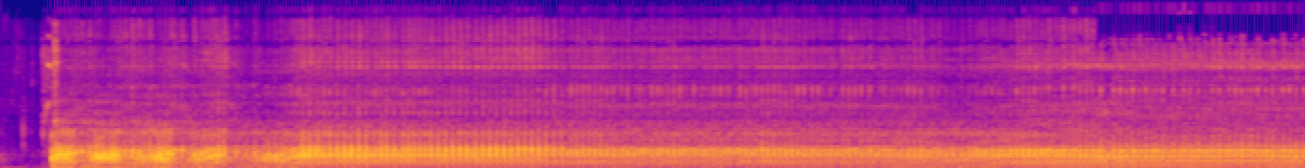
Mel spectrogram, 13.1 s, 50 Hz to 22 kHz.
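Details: KTM 50SX mini two-stroke, oil injection deleted, first start after full frame-off teardown: catches quickly and settles into a steady, even rapid buzz with no stumbling or rattle; running normally.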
